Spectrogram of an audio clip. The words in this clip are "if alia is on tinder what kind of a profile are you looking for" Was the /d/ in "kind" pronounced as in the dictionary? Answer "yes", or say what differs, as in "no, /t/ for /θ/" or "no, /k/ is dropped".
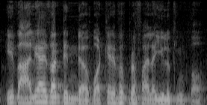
no, /d/ is dropped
